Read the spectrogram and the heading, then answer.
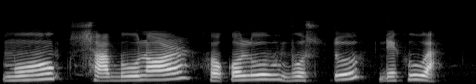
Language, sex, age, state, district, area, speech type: Assamese, female, 60+, Assam, Dhemaji, rural, read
